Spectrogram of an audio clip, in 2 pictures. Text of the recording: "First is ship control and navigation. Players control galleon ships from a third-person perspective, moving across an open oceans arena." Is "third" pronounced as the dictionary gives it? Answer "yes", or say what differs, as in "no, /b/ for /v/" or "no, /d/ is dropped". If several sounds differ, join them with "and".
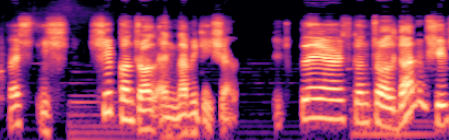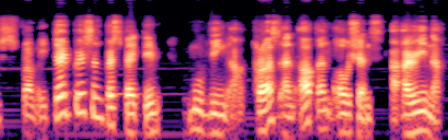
no, /t/ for /θ/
